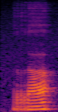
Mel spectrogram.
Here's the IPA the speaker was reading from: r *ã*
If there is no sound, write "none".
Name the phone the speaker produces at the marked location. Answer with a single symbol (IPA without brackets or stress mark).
a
